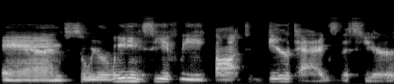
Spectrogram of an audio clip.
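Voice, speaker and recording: The speech comes at a fairly slow pace. The background is quiet. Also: man. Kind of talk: casual livestream chat. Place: kitchen. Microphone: webcam.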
